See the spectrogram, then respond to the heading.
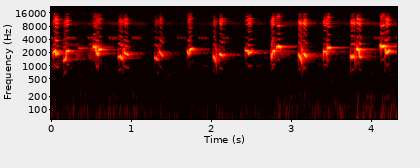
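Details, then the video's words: Morning song of a yellow-vented bulbul, used to train other bulbuls to sing fluently; rapid burbling notes that rise and fall, about three per second, growing slightly louder toward the end. "masteran pagi burung trucuk untuk melatih trucuk agar cepat ngropel"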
